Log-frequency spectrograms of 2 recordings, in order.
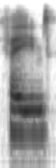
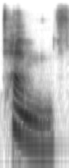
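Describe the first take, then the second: First: The word begins with a 'th' sound. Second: The word begins with a plain 't' sound. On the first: The speaker calls it wrong. "It's not pronounced Thames or anything like that" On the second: The speaker calls it right. "but Thames"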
